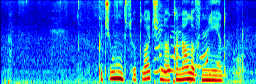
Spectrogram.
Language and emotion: Russian, sad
